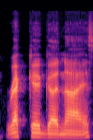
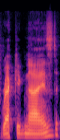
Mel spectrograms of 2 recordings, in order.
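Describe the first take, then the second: First: A vowel sound is added between G and N. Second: G and N are joined with no vowel. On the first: The speaker calls it wrong. "So it's not recognized" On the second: The speaker calls it right. "it's recognized"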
